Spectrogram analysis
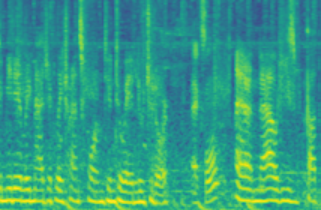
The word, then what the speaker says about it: luchador: Is it luchador or lucador? I believe it's luchador.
